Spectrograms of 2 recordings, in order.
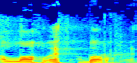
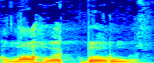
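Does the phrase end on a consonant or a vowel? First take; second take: consonant; vowel. First: The phrase stops on the final consonant. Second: The phrase ends with an added final vowel. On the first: The speaker calls it right. "വഖഫ് ചെയ്തുകൊണ്ട് അഥവാ സുക്കൂന് ചെയ്തുകൊണ്ടാണ് പറയേണ്ടത്" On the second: The speaker calls it wrong. "ലാ തമുദ്ദ ... എന്ന രൂപത്തിൽ പറയേണ്ടതില്ല"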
